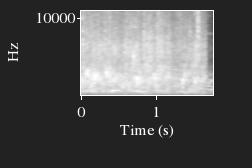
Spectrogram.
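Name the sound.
applause at school anniversary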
